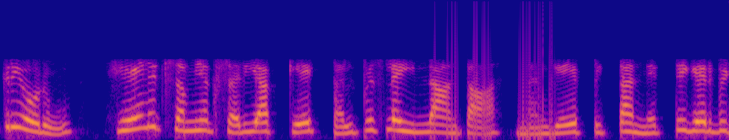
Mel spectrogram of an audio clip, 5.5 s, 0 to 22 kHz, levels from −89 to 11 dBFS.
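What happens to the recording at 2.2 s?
At 2.2 s the speech carries the same G.729 codec damage that runs through the whole clip. It sounds plainly rough and synthetic, and nothing comes through above about 3.8 kHz. The sound is rebuilt from a vocal tract filter, a pitch predictor and a few pulses per short frame, which fits an 8 kbit/s codec. A simple low-pass filter would dull the sound cleanly, while this adds a buzzy, artificial grain.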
